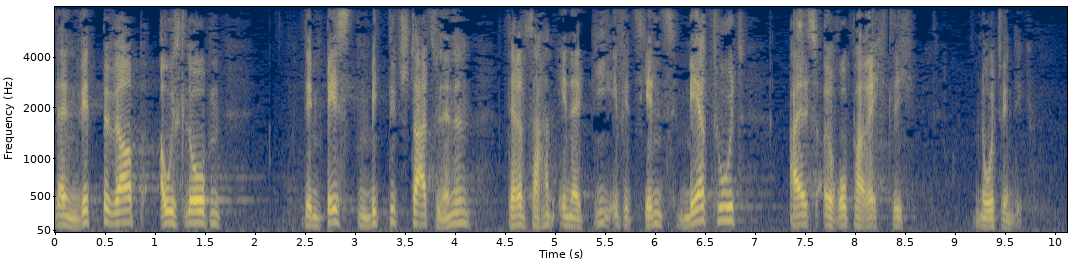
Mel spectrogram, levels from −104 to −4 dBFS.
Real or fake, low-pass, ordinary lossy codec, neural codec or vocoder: real; none; none; none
